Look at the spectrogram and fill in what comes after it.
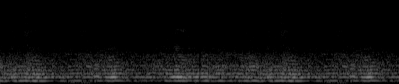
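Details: Vespula germanica, the German wasp or yellow jacket, recorded on a Sony RX10 III camera: a continuous, even buzzing drone with layered harmonic tones, pulsing gently in loudness throughout.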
